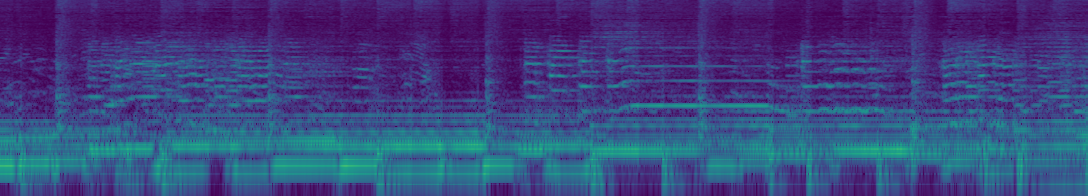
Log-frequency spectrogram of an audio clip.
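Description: Live blues band playing a slow blues: an electric guitar lead with bent notes over bass and drums. About six seconds in, one note is held for over a second.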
